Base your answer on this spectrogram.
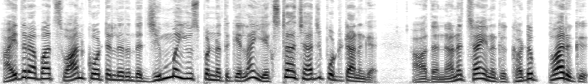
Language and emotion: Tamil, angry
